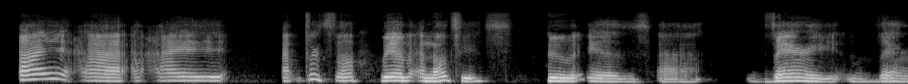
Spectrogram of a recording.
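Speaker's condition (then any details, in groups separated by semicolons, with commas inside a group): Spinal muscular atrophy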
